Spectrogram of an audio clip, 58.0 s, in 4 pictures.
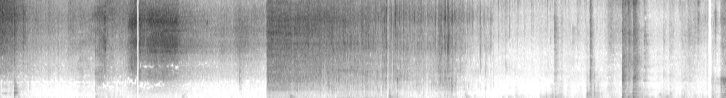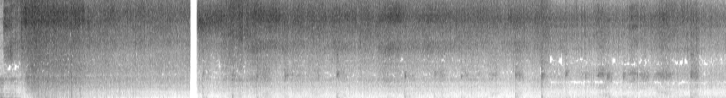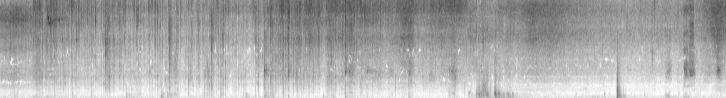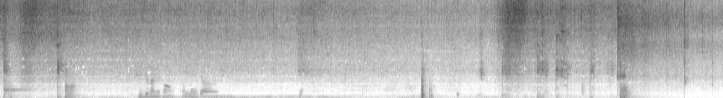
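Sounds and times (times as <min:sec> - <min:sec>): food sizzling in hot oil: 0:00.0 - 0:10.1, 0:14.5 - 0:58.0
metal spatula scraping wok: 0:18.5 - 0:20.6, 0:22.3 - 0:30.1, 0:35.8 - 0:38.4, 0:42.4 - 0:45.1, 0:53.1 - 0:56.6
sharp metal clank: 0:43.6 - 0:45.2.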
